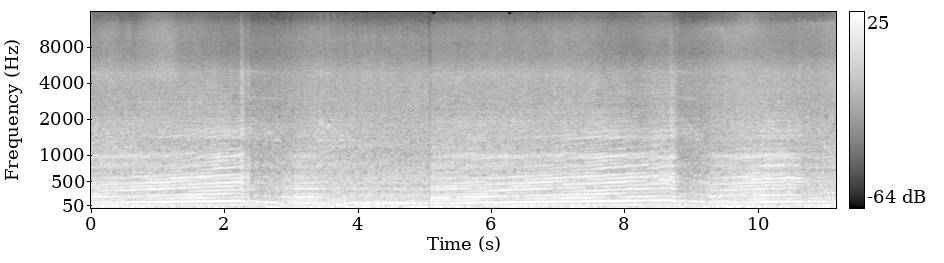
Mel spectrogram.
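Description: Renault Mégane RS Mk3's rebuilt 2.0-litre turbo four-cylinder, fitted with a hybrid turbo and decat, under hard acceleration: the engine note climbs in pitch, drops at an upshift about two seconds in, climbs again through the next gear and drops at another upshift near the end.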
